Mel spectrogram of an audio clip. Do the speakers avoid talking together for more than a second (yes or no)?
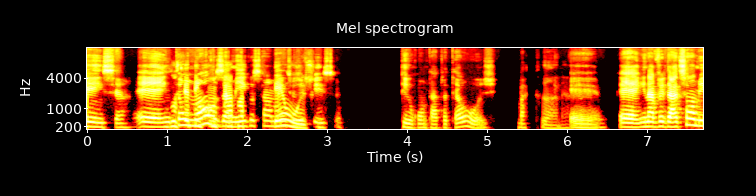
no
